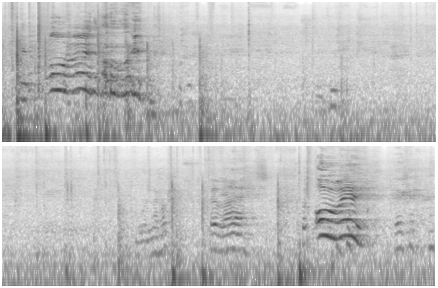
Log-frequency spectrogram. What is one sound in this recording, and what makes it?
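A young man talks with animation nearby.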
